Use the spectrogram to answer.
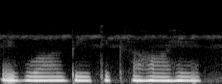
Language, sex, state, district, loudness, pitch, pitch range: Hindi, female, Arunachal Pradesh, Papum Pare, -12 LUFS, 180 Hz, 180-185 Hz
